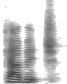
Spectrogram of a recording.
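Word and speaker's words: cabbage: ऐसे देखेंगे तो लगेगा कैबेज बोलते हैं, बट प्रोनाउंसिएशन क्या है? कैबेज। कैबेज, ई साउंड आएगा।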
